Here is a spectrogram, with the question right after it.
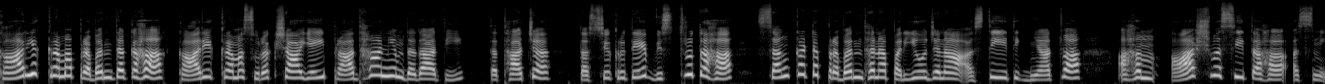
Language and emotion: Sanskrit, happy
